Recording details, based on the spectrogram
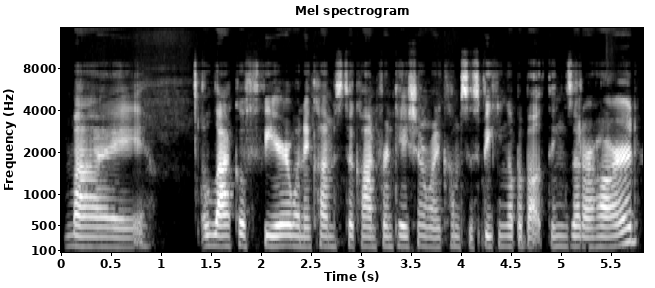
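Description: A woman's voice: low voice, monotone, normal speed, no echo. A woman co-hosting a casual conversation, talking openly and reflectively with frequent restarts.

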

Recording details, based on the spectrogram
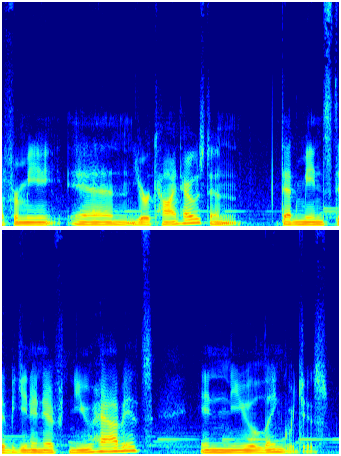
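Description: A man in his late twenties hosting a casual solo podcast, talking in a friendly, reflective way, often pausing and restarting his sentences. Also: lowish voice, gravelly, warm tone. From the Americas. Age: late 20s. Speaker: podcast host.

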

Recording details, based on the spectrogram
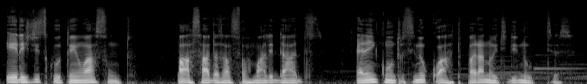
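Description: A man's voice: low voice, steady tone, moderate pace, darkish tone. A Brazilian man reading scripted narration for a radio soap opera.

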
